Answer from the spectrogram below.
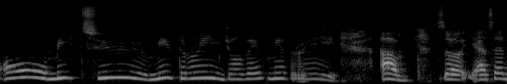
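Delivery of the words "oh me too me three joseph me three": slow, high, playful eager reply. Retold or imitated. Quoting his eager reply, slow and playful. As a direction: stretch it out, delighted.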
